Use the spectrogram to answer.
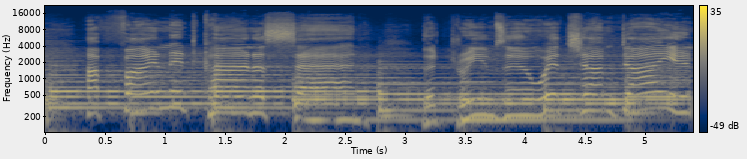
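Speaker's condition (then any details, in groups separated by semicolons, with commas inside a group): No condition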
